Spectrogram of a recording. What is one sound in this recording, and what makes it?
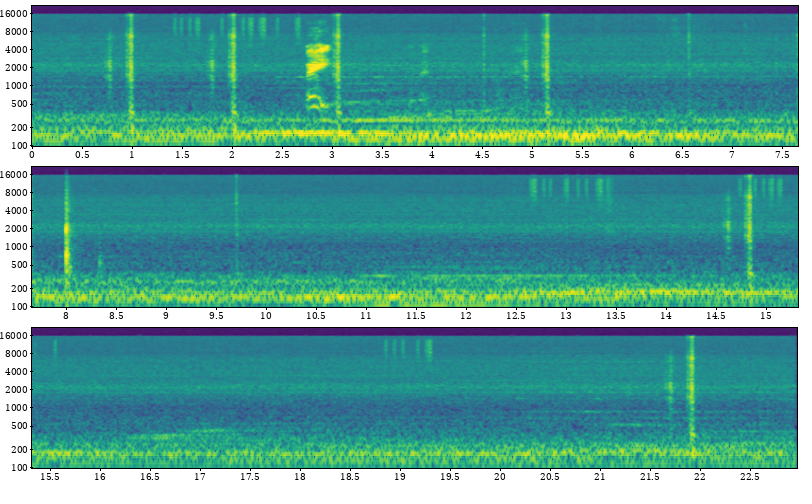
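Short mechanical clicks sound now and then as a monitor flips up and down.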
